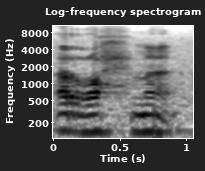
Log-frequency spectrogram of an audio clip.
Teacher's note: huruf Ha ini kan keluar dari tenggorokan bagian tengah ya harus dikeluarkan dari sana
